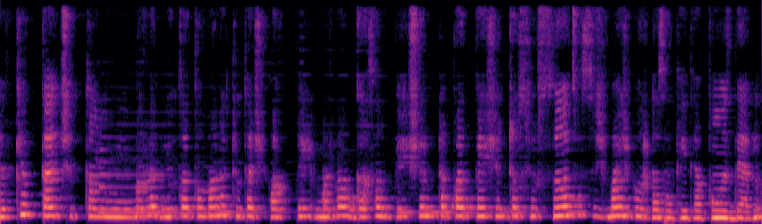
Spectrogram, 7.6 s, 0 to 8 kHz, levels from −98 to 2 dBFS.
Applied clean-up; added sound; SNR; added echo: neural mask model DeepFilterNet 3.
